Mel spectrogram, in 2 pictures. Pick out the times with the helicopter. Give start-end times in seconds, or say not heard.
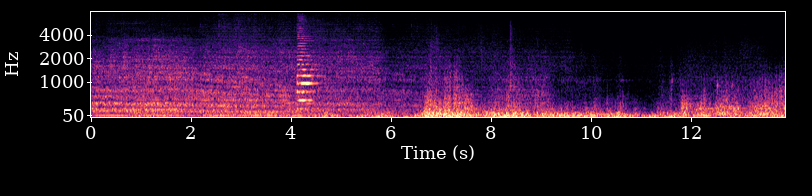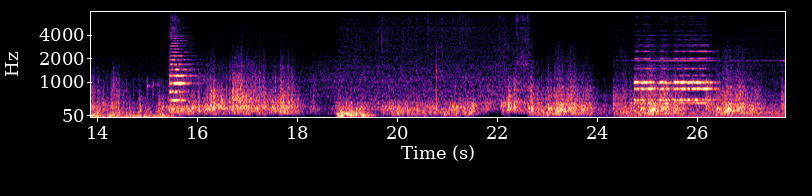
0.0-9.2, 24.3-27.7.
